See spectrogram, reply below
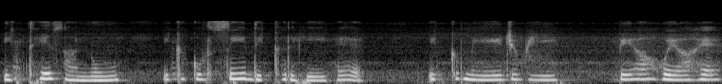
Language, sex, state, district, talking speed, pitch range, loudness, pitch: Punjabi, female, Punjab, Kapurthala, 110 wpm, 205-235 Hz, -16 LUFS, 220 Hz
